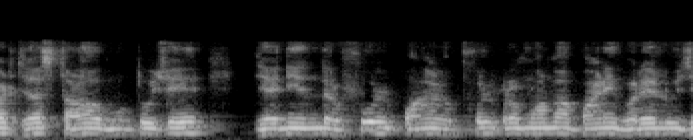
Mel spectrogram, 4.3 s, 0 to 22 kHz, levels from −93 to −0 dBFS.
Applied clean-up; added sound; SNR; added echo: neural mask model DeepFilterNet 3.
